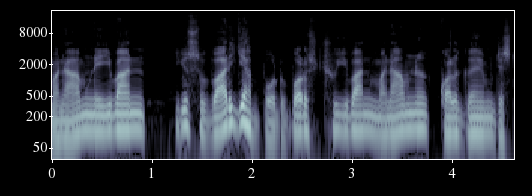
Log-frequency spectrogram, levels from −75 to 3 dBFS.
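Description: No technical faults are audible.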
